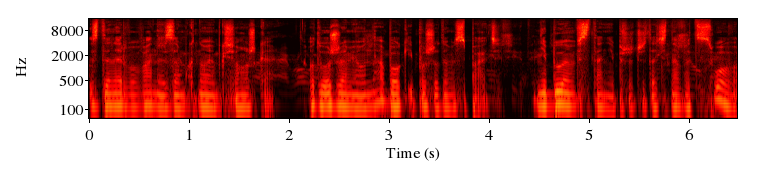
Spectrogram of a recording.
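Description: At a moderate pace, a man talks with fairly even intonation at a medium pitch. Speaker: channel host and sermon translator. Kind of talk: voice-over reading of a translated sermon. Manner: halting, filler-heavy in own intro.

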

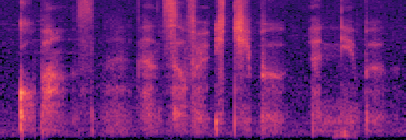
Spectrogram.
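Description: The voice whispers at a fairly slow pace. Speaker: reader of a children's book. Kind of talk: whispered ASMR picture book reading. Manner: whispered, soft, relaxing. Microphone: phone near.

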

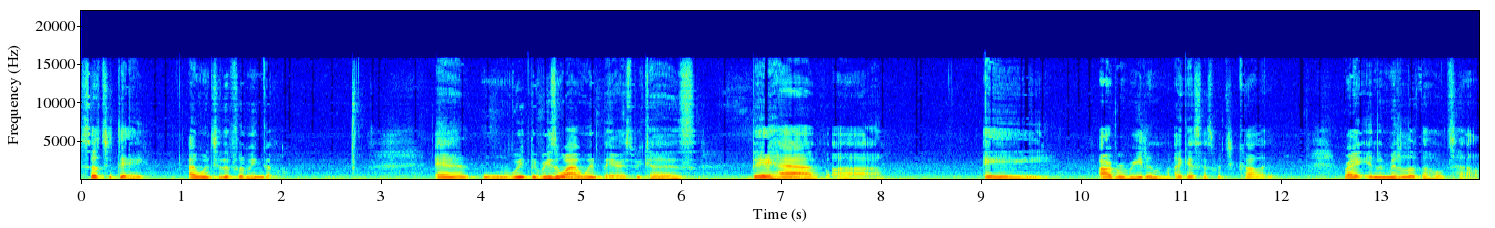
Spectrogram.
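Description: With light background noise, a woman speaks at a moderate pace and a very deep, low pitch, with ordinary pitch variation, big swings in loudness and long, frequent pauses. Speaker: vlogger. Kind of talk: casual vlog chat. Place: home room. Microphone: webcam.

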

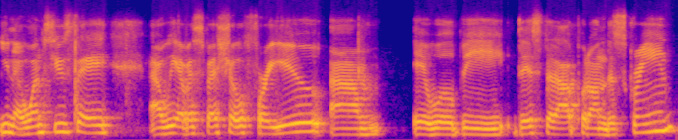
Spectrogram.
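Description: Over light background noise, a woman with a plain, everyday voice speaks at a moderate pace, fairly low in pitch, with ordinary pitch variation. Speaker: show producer. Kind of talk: casual chat. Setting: video call. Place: home room. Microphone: video call.

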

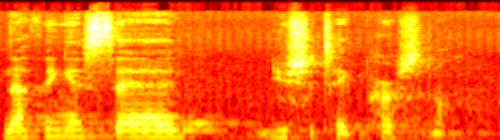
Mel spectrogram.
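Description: A woman with an American accent speaks at a moderate pace. Noticeable background noise runs throughout. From Lebanon, Ohio, US Midwest. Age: 60s. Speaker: public commenter at city council. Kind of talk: public comment testimony.

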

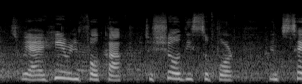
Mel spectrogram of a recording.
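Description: A woman speaks at a fairly quick pace with fairly even intonation. Noticeable background noise runs underneath. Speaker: government minister. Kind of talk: interview answer. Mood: formal, diplomatic. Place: hall. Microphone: handheld.

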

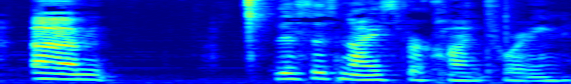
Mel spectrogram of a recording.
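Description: A woman speaks with faint music in the background. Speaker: beauty vlogger. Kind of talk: casual makeup tutorial chat. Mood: relaxed, self-deprecating, laughs. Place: home room. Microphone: phone near.

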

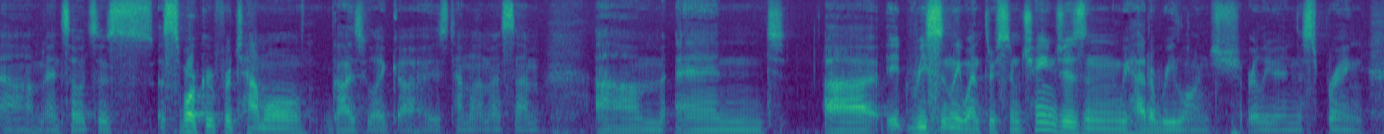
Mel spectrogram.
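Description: A man speaks with a very deep, low pitch and fairly even intonation. He leaves hardly any pauses. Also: moderate pace. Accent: Canadian. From Canada (Toronto); Canada. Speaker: community worker, panelist; panelist. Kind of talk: panel discussion. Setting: public forum with audience. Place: classroom.

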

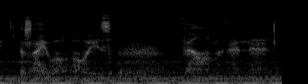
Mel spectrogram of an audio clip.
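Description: A woman is heard over loud background noise. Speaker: ASMR creator. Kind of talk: ASMR whispered rambles. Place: home room. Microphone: studio mic.

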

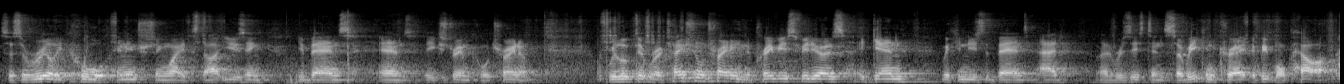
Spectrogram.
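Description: A man talks at a moderate pace with fairly even intonation, with light background noise and audible room echo. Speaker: fitness trainer. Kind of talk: tutorial. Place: gym.

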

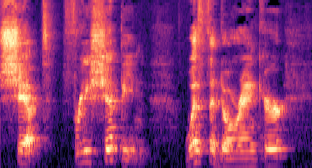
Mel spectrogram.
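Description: At a moderate pace, a man talks in a room with audible echo. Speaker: personal trainer. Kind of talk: promotional tutorial talk. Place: home room. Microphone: camera far.

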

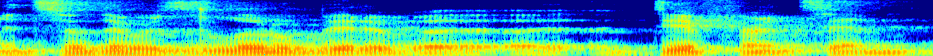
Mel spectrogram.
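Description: A man speaks with a dark, mellow tone against a quiet background, his voice carrying audible room echo. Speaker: guest. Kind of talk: interview answer. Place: home room. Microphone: earbuds.

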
